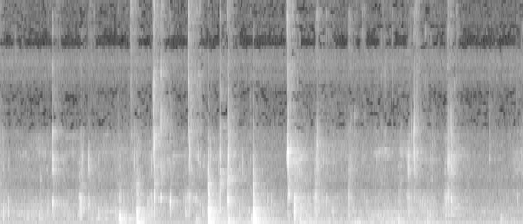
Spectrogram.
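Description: Close-up chewing and lip-smacking of a mouthful of rice and dal eaten by hand: irregular wet clicks and smacks, busiest in the middle.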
